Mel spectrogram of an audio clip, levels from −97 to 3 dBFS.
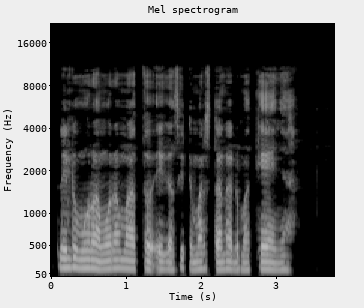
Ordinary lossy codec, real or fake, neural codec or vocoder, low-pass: none; real; none; 10.8 kHz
